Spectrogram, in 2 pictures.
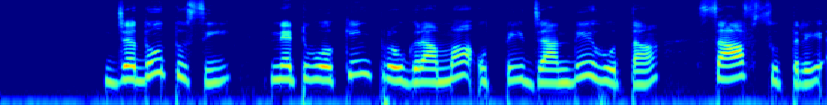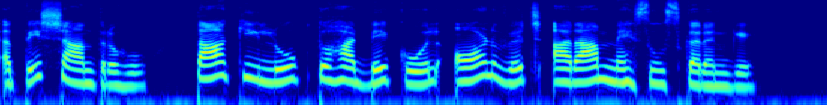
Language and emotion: Punjabi, neutral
